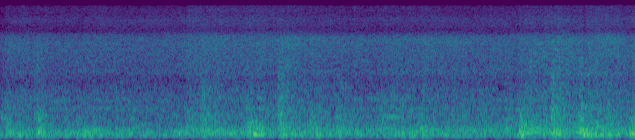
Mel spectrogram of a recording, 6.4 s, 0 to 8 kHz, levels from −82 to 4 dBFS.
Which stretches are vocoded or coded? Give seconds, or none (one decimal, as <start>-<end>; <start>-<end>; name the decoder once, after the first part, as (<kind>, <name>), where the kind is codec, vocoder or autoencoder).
0.5-4.3 (vocoder, Vocos); 5.0-5.9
